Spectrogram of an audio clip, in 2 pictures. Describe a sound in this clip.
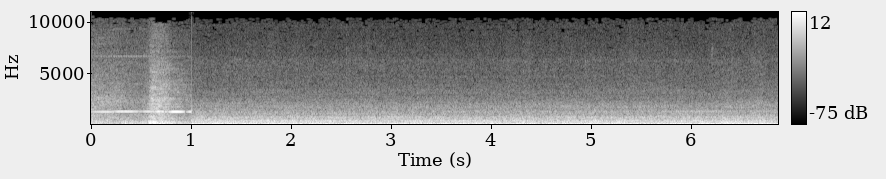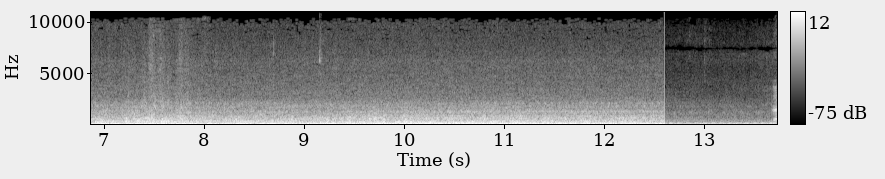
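A truck drives along at speed, rumbling steadily as heard from inside the cab.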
